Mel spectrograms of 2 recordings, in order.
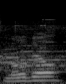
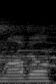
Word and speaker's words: Mauville: I believe the color is pronounced Mauve, so maybe it's Mauville, but I've always said Mauville.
